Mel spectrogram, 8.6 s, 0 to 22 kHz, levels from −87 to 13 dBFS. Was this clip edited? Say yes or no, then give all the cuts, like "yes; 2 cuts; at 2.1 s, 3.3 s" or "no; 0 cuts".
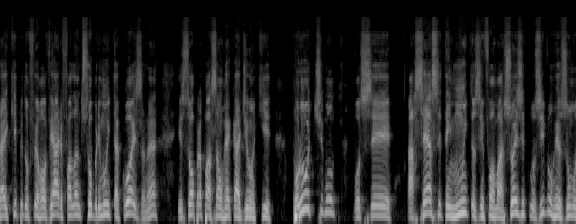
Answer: no; 0 cuts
